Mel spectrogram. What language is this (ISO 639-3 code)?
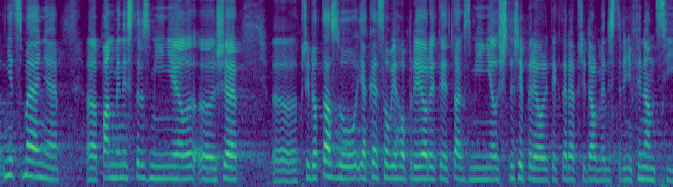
ces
